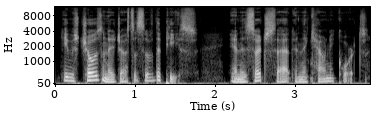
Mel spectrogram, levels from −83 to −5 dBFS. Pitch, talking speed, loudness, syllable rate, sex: 125 Hz, 245 wpm, -21 LUFS, 6.2 syllables/s, male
